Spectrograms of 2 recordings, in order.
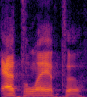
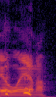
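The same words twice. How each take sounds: First: It is said in a non-local way. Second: It is said in the local way. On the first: The speaker calls it wrong. "We don't say Atlanta" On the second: The speaker calls it right. "We say Atlanta. ... that's the way how we say it here"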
